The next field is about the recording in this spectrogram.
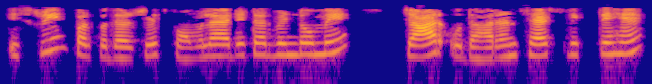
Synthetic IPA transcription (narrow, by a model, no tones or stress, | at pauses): ɪskɾiːnpɐɾpɐd̪əɾʃɪt̪fɔːɾmulaeːɖɪʈəɾbɪ̃ɳɖõmẽ | t͡ʃaːɾʊd̪ʱaːɾəɽ̃sɛːʈslɪk̚ʰt̪eɦɛ̃ː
